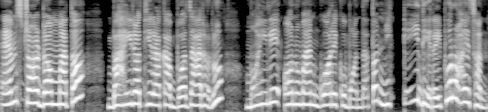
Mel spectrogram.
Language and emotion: Nepali, surprised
